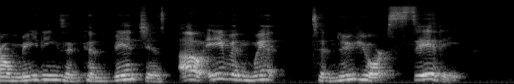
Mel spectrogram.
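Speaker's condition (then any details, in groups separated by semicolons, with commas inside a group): No condition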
